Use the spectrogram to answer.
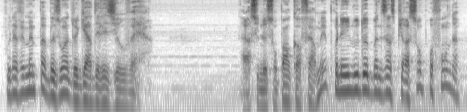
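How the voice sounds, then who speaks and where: A male hypnotherapist leading a guided hypnosis session in a slow, detached, hypnotic delivery, with soft music behind him. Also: mid-range voice, big pitch swings. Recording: faint background music.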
